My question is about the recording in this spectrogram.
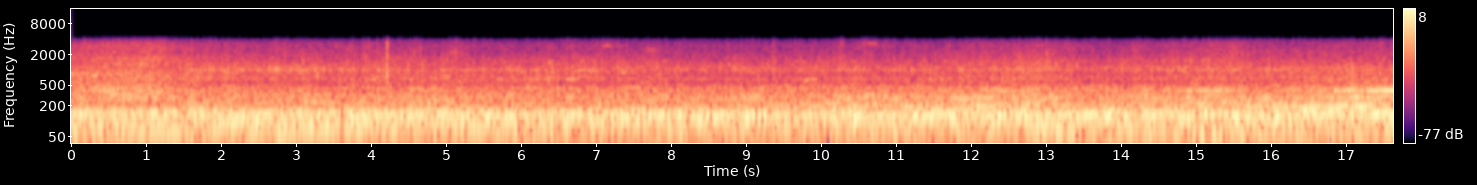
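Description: Steady low background rumble or hum, even throughout with no distinct events.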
